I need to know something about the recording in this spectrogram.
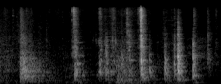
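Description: Several short, light clicks and knocks, the sharpest about a second and a half in, from handling around a metal electrical enclosure.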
